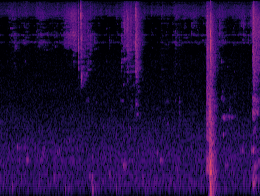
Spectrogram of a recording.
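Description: Faint rustling as a heavy embroidered dress is handled and spread out over packed garments, with a few soft ticks and one sharp click about four seconds in.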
